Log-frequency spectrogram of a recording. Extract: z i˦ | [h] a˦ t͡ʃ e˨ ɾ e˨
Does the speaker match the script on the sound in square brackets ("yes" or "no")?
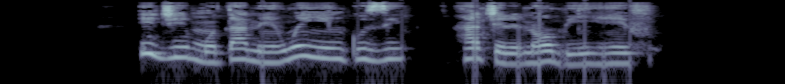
yes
